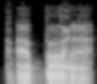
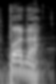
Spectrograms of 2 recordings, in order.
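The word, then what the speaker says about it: A'bunadh: Aberlour Abuna. I'm impressed that I've freaking said it right more than once. Abuna.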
